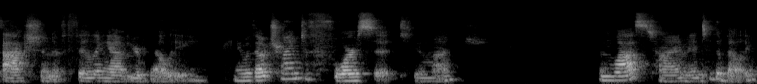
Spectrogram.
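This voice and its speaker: A woman speaks at a medium pitch, her voice somewhat breathy and her intonation lively. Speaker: yoga instructor and doula. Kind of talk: guided breathing exercise. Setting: live video stream. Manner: slow; calm, gentle.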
